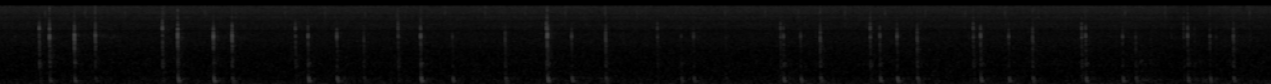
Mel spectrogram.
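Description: A single long nail taps slowly on the side of a large clear plastic micellar water bottle, full of liquid and lying on a table. About thirty-four short, separate taps are heard, each a soft low thud with a bright clicky edge that dies away almost instantly over a faint steady hiss.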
